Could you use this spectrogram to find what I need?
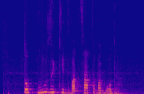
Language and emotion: Russian, neutral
